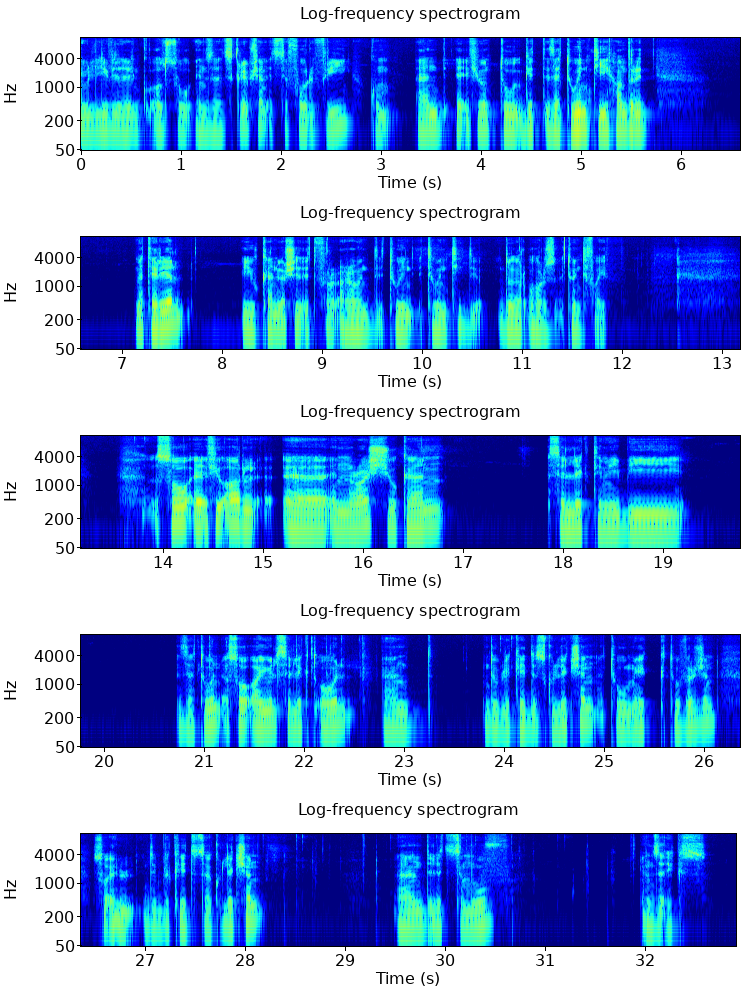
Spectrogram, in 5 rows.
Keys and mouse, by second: 13.6-14.4 drag, 14.7-21.1 drag, 21.8 a, 22.3 ctrl+middle click, 24.5-28.5 right drag, 30.1-31.1 right drag, 31.9 g.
